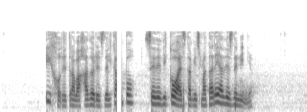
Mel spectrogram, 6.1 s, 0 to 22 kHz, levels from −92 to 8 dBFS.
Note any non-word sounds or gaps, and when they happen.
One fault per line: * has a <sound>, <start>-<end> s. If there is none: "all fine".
* has a dropout, 2.3-2.4 s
